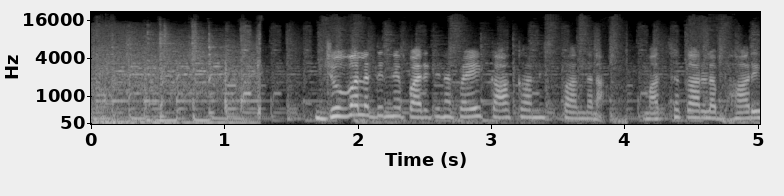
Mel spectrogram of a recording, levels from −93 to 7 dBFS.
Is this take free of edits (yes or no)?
yes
